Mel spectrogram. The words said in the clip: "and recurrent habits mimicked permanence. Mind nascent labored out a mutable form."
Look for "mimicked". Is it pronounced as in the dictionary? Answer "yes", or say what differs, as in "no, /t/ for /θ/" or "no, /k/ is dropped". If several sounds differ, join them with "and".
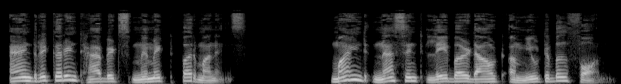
no, /k/ is dropped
